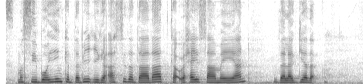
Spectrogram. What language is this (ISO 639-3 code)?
som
